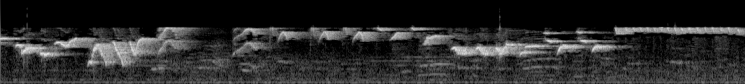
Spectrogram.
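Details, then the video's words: White-rumped shama delivering a varied melodious song of rapid chirps, sharp descending whistled slurs and quick twittering notes, ending in a long, steady high whistle. "MASTERAN MURAI SUARA MERDU"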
